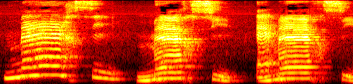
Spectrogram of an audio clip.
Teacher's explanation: Mas a gente não fala merci fechado, assim como se fosse com acento circunflexo. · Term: E aberto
